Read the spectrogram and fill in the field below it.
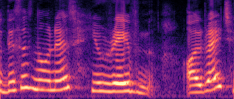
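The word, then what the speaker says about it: Yuryevna: तो इनके प्रोनाउंसिएशंस जो होते हैं वो इंग्लिश प्रोनाउंसिएशन से काफ़ी अलग होते हैं। So this is known as यूरेवना, alright, यूरेवना।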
